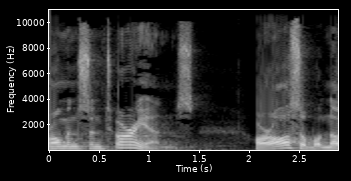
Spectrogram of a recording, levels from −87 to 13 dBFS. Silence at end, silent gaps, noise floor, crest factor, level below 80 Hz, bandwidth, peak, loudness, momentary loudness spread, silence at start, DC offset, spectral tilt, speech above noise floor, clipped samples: 0 s; none; -52 dBFS; 12 dB; -50 dBFS; 11 kHz; 0 dBFS; -12 LUFS; 16 LU; 0 s; under 0.1%; -4.5 dB/octave; 41 dB; 0.4%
